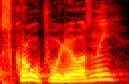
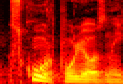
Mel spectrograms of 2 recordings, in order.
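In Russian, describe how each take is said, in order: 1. Слово начинается со звуков skru. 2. Слово начинается со звуков skur. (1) "следует произносить" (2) "не «скурпулезный», как многие произносят"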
